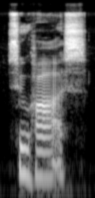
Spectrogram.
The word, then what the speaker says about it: Suhas: The A has a ah sound to it, as in car, and the U has a double O sound. Repeat after me. Suhas.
